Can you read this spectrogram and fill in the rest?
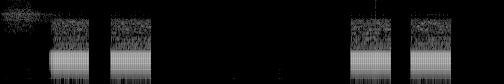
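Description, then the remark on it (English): A phone line ringing out: two clear double-pulse ringback tones with a long pause between them, steady and electronic, with no talking. “We need to try and get this young man on the phone, but he is a bit busy.”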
